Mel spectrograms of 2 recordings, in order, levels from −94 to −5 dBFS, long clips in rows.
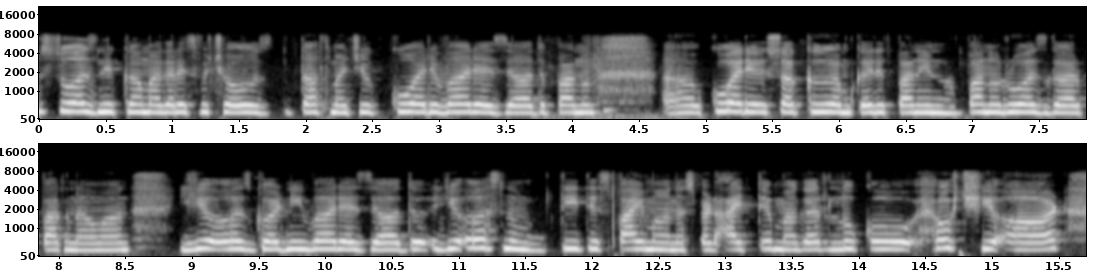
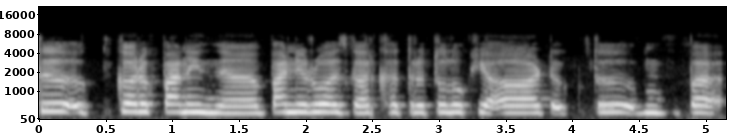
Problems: background sounds at intervals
